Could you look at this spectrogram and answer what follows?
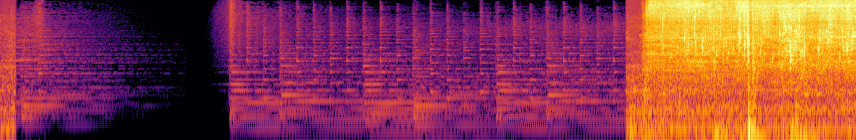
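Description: Kitchen tap water pours steadily into a sink to wash tilapia, a loud continuous gush that bursts in after a quieter stretch of tonal music.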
